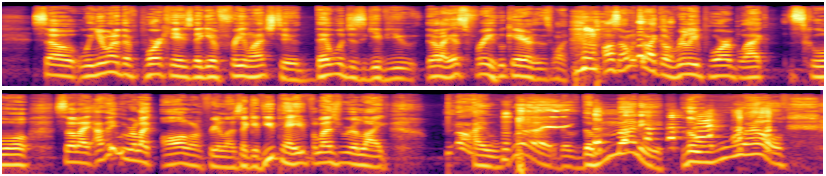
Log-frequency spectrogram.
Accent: Georgia, United States; also born or lived in Alabama / Mississippi; now in New York City, United States; But I am a Southerner. I was born and raised in Georgia. And I was raised in Alabama and Mississippi, too. But I just don't have a Southern accent.

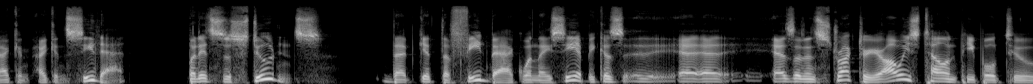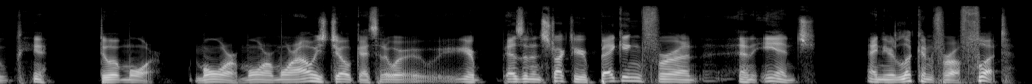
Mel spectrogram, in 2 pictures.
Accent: Deerfield, Illinois, United States; I grew up in Deerfield, Illinois

